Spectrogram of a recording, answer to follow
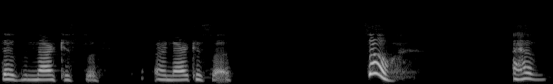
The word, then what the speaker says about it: Narcissu: Hey guys, and welcome to Narcissus, because that's what it says in the Japanese title right there. Instead of Narcissu, whatever, it's actually pronounced as Narcissus, or Narcissus.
